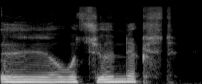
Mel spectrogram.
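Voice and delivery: put-on French accent. Imagining offering McDonald's items as a surrender, in a fake French accent. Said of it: "That's the accent?".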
